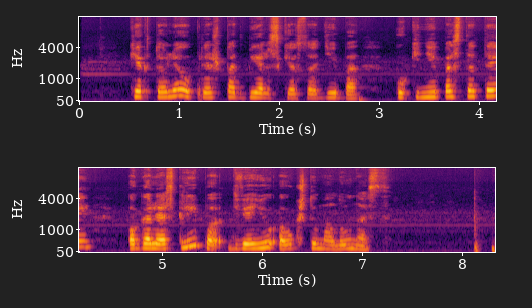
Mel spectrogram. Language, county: Lithuanian, Kaunas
